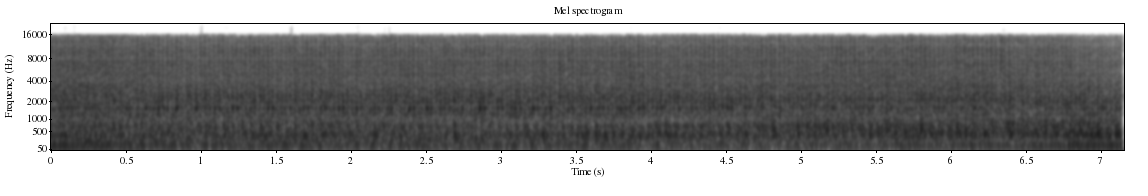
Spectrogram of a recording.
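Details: VW Golf 3 idling in neutral: a steady hissing whir and faint high whine appears when the clutch pedal is released and gets louder while driving; owner unsure whether gearbox, clutch or differential.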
